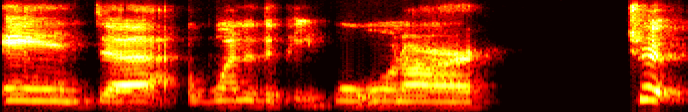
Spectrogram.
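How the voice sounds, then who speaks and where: A woman with an American accent has a normal speaking voice. Her pitch is fairly low, with ordinary variation. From Philadelphia, US. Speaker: club meeting speaker, birder. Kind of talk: lecture Q&A.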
